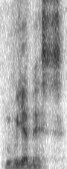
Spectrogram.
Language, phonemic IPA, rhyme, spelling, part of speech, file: French, /bu.ja.bɛs/, -ɛs, bouillabaisse, noun, Fr-bouillabaisse.ogg
- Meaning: bouillabaisse (fish soup from Provence)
